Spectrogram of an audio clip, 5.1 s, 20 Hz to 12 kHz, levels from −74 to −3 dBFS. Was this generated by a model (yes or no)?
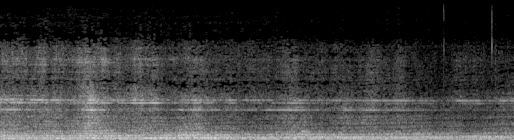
no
